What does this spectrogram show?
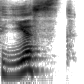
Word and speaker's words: ест: The first sound is Е, then we have S, and then goes T, and all together it's ест.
